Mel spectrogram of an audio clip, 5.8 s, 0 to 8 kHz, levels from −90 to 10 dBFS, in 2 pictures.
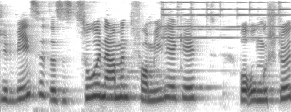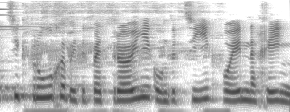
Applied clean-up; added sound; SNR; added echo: classical method log-MMSE.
